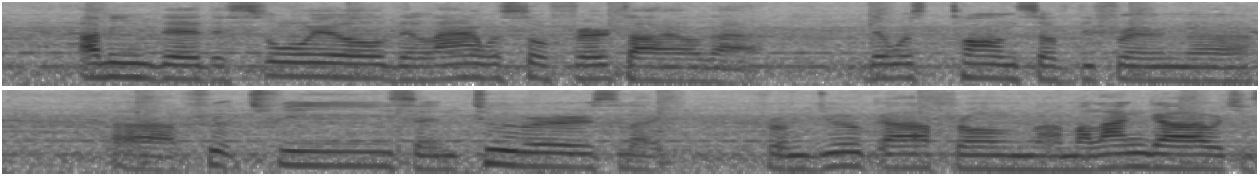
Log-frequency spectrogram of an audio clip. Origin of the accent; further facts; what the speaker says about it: Puerto Rico; Puerto Rico. Yeah, I'm originally from Puerto Rico.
